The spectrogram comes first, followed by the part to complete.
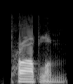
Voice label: "problem", American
